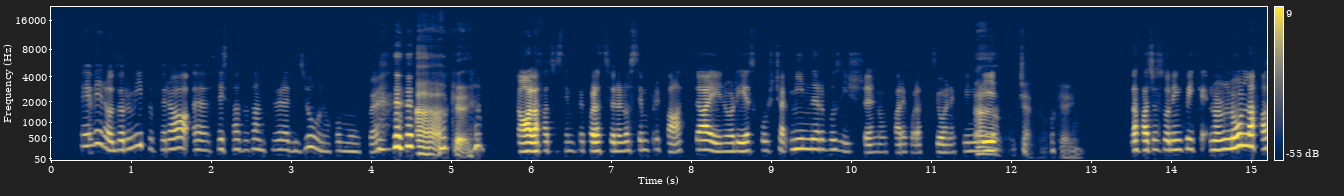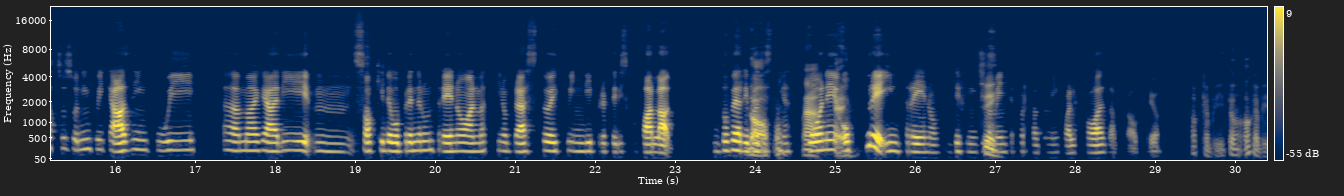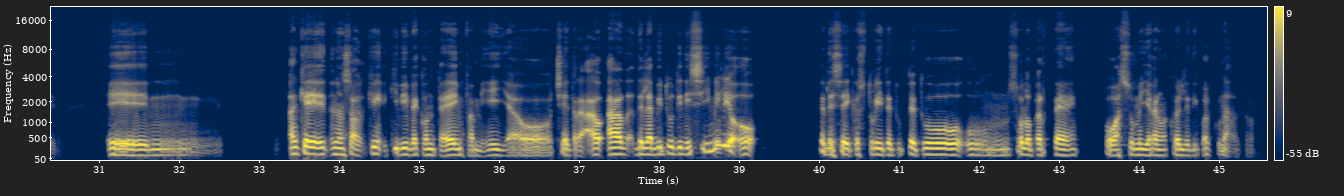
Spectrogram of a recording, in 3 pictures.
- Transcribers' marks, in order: tapping; chuckle; laughing while speaking: "okay"; other noise; other background noise; drawn out: "mhmm"; "eccetera" said as "ccetera"
- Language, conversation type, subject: Italian, podcast, Che ruolo ha il sonno nel tuo equilibrio mentale?
- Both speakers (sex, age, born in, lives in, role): female, 25-29, Italy, Italy, guest; male, 60-64, Italy, Italy, host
